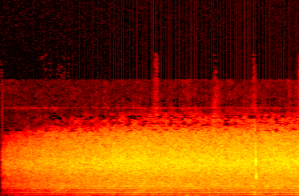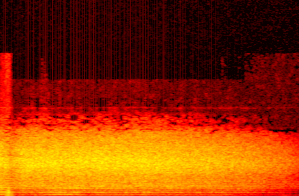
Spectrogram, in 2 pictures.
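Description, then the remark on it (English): A dense, steady insect-like buzzing sound effect fills the whole six seconds, loud like a swarm of bees, with a brief click near the middle and no voices. “Okay, that sound means it's time for our community buzz, where we take a look at what the fans are talking about.”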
